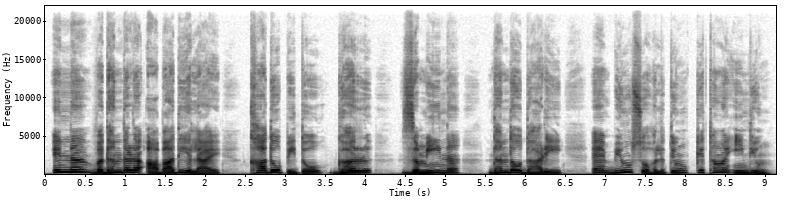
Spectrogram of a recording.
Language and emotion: Sindhi, neutral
